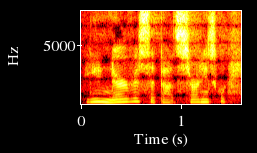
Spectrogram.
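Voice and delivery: a parent gently asking about nervous feelings; gentle curious parent. Retold or imitated. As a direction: softly draw out the worry. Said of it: "But instead it's like".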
